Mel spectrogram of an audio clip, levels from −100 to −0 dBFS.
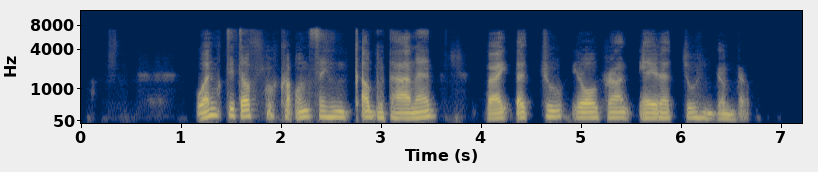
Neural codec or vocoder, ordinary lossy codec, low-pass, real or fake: codec, 16 kHz, 0.5 kbps, FreqCodec, larger model; Opus, 64 kbps; 7.2 kHz; fake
